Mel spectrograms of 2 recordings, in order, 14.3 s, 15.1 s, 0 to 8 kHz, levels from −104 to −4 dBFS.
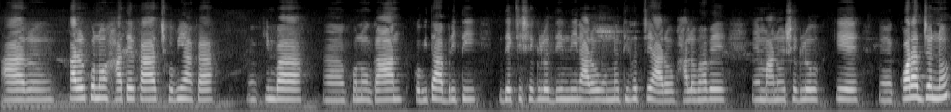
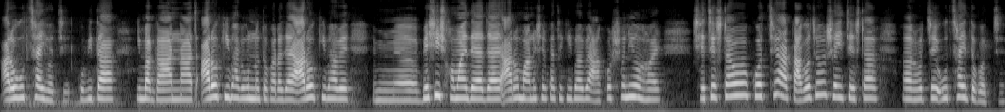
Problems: background sounds at intervals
